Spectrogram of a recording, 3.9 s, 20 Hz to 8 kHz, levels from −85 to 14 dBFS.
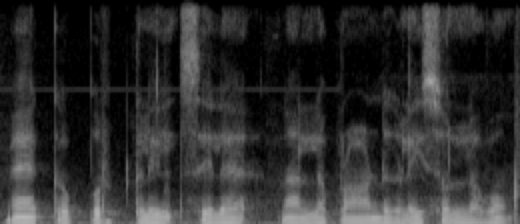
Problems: background sounds at intervals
